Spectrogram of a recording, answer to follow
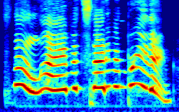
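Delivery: very high squeaky parody; mocking squeaky voice. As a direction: parrot the line in a silly voice. Mocks the line just read.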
